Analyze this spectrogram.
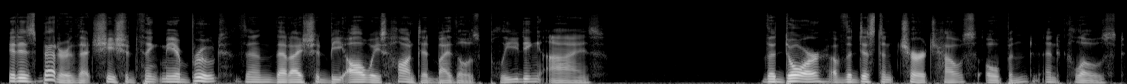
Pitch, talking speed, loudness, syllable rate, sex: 110 Hz, 165 wpm, -21 LUFS, 4.6 syllables/s, male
